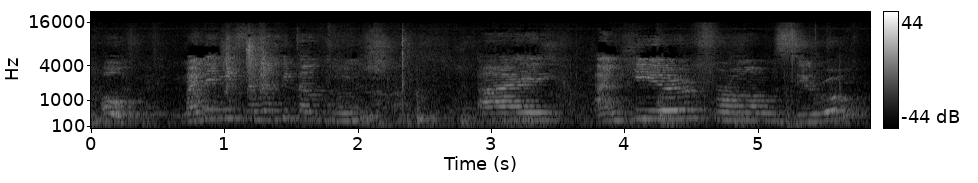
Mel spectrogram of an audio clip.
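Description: Slow, halting woman moderating a panel. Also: a little high. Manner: halting, with many restarts. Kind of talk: conference panel introduction. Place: conference hall. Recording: echoey hall, distant mic, background noise.

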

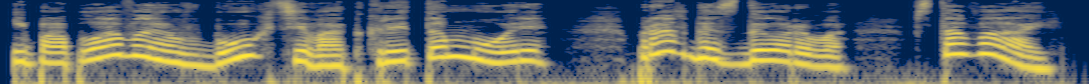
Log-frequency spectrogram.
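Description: A woman's voice: very animated, normal speed, darkish tone, no echo, studio quality. Woman doing a giddy tipsy holiday woman. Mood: excited. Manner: high, bubbly and insistent.

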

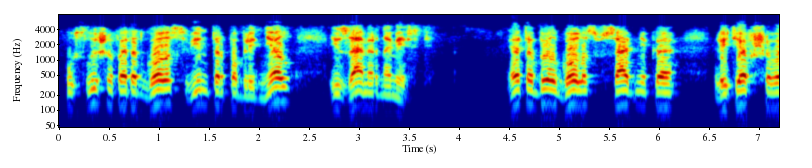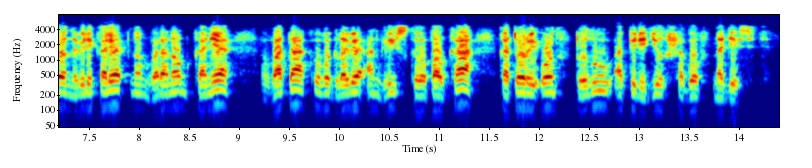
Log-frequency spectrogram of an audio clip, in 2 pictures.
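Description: A man narrating an adventure novel aloud in a dramatic, lively reading style, on a slightly dull recording. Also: fairly low pitch, moderate pace. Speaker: audiobook narrator. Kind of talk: scripted narration.

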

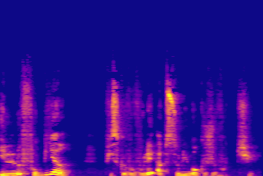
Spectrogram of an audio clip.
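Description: A woman reading aloud, voicing a self-controlled brooding man who speaks softly and sadly. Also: on the low side, moderate pace, close to an everyday voice. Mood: restrained calm. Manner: soft, restrained, quietly sad.

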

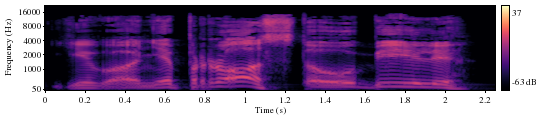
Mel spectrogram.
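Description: A man's voice: a little high, expressive, unhurried, creaky, dry recording, clean studio sound, voice pushed up, heavily acted. A man voicing the sultan's mother in an audiobook, an older woman who speaks firmly and measuredly, clipped when pressed. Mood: stern. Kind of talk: audiobook character voice.

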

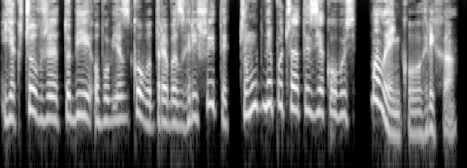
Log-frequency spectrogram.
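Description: A shrill, high, scolding wife, as a male narrator puts her on, fussy and indignant, her voice jumping around as she nags her husband. The reading is close and dry, with no room sound. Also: sing-song, fairly quick, mellow, dry recording.

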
